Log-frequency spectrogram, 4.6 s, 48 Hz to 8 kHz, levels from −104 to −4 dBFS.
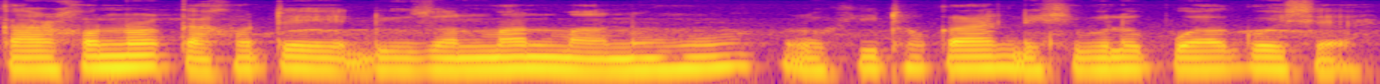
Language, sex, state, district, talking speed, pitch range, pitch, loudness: Assamese, male, Assam, Sonitpur, 130 wpm, 120-130 Hz, 125 Hz, -14 LUFS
